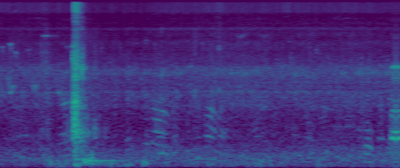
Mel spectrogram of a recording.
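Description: A single sharp bang about a second in, with a short low ring after it, over faint voices and a low outdoor rumble.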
